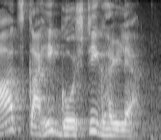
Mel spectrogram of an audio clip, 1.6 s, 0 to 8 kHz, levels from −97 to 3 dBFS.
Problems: none marked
